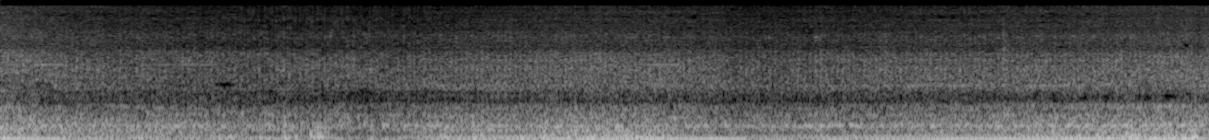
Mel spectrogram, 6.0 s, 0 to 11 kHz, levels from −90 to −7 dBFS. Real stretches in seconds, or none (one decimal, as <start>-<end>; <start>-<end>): 0.0-1.2; 2.1-6.1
